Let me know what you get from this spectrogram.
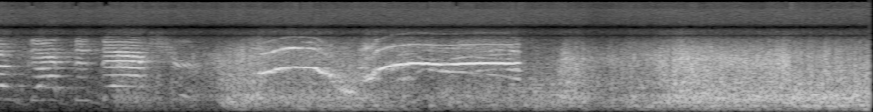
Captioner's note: thunder claps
